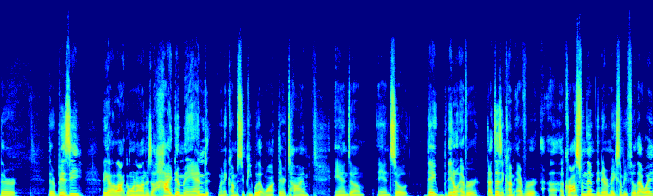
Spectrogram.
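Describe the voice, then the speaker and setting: A man speaks at a moderate pace in a fairly high pitch with fairly even intonation. The recording is very clean, with a silent background. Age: 30s. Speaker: pastor. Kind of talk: church interview talk.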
